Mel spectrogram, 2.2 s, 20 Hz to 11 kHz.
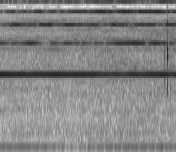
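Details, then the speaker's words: Supercharged (M90) 1UZ V8 in a Toyota Prado, freshly rewired, with the throttle stop not yet set: a steady high-pitched whistle over an even idle from air sucked in through an intake vacuum leak, being hunted around the intake. "donc avec le bruit qui couine dans nos oreilles pour obtenir un soutien-gorge ke propre, nous commençons simplement à le mettre autour de n'importe quel point que nous pensons que l'air pourrait entrer dans ce moteur provoquant ce grincement aigu"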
